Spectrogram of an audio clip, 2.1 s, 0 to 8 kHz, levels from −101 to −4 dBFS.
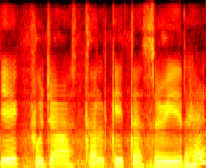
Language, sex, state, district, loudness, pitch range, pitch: Hindi, female, Bihar, Saharsa, -19 LUFS, 205-220 Hz, 215 Hz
